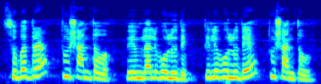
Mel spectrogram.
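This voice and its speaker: A high, brisk cartoon village woman pleads for calm, repeating herself gently, as a woman acts her out. She speaks with a Varhadi Marathi accent. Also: no echo. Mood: soothing. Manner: soothing, pleading, repetitive. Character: calm peacemaking group leader woman Sulochana.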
